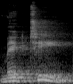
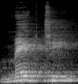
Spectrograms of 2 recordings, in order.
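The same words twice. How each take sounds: First: It is said in a soft, requesting tone. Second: It is said in a firm, commanding tone. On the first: A polite request to do it. "चाय बना लेना" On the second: A direct order to do it. "चाय बनाओ"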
